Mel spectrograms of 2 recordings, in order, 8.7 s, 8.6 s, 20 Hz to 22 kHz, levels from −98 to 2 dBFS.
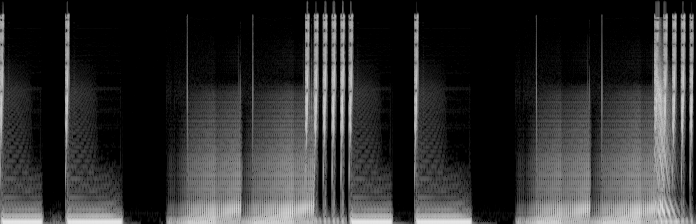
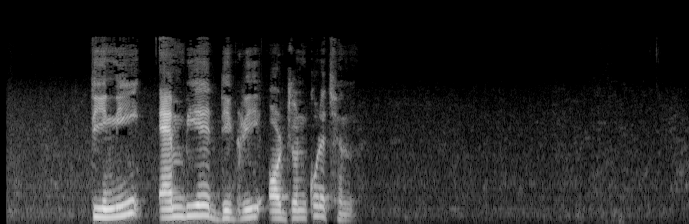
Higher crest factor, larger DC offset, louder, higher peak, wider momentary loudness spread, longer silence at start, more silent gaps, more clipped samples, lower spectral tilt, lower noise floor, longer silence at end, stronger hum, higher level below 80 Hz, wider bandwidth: second, 14 dB vs 22 dB; neither; first, -15 LUFS vs -19 LUFS; about the same, 0 dBFS vs 0 dBFS; about the same, 15 LU vs 13 LU; second, 0 s vs 1.15 s; neither; neither; second, -3 dB/octave vs -7.5 dB/octave; first, -75 dBFS vs -65 dBFS; second, 0.05 s vs 4.2 s; neither; first, -16 dBFS vs -62 dBFS; first, 17.5 kHz vs 11.5 kHz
